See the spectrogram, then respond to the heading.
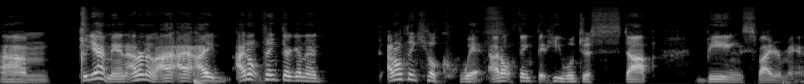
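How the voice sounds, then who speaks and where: A man with a fairly high pitch and vocal fry speaks at a moderate pace with a bright, sharp tone and very wide pitch swings. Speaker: movie podcast host. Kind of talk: casual chat. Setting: video call.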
